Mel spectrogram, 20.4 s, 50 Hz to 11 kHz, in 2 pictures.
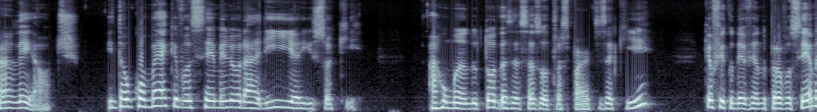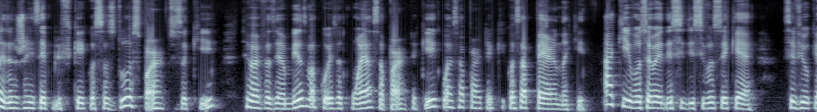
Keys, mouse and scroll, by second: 2.0-2.8 scroll up 3, 3.6 scroll up 1.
